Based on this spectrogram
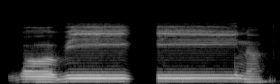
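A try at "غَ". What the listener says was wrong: গটি টান দেন।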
